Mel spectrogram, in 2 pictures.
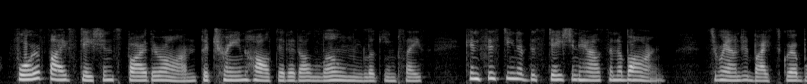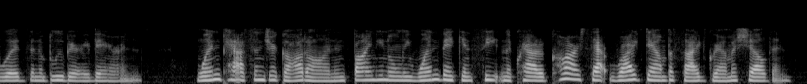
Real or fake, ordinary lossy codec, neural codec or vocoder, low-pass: fake; Opus, 24 kbps; vocoder, 22.05 kHz, 80 mel bands, WaveNeXt; 5.4 kHz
